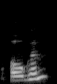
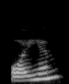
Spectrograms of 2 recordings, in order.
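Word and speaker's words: ogham: um specifically I think the pronunciation is ogum oyum o-g-h-a-m it's Celtic um and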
